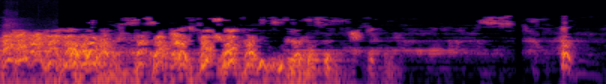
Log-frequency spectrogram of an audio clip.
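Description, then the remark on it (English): A dog barks in a rapid, overlapping flurry for several seconds, loud, then tapers into a few scattered yips and whimpers with short pauses between them. “Oh, a dog. A dog. Someone help the dog.”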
